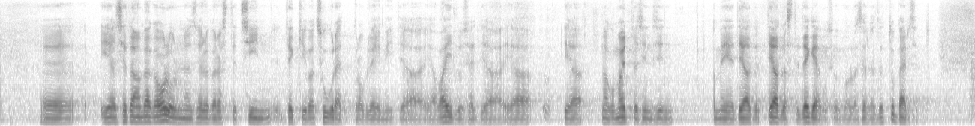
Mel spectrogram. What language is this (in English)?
Estonian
